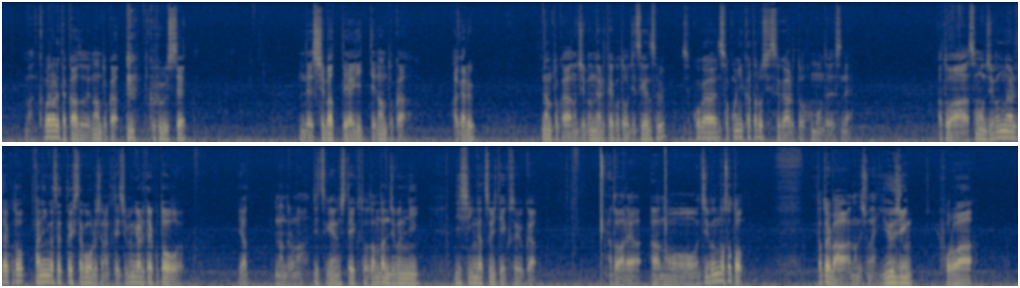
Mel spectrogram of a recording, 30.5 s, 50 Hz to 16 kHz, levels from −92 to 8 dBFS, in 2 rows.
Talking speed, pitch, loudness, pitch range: 335 characters per minute, 90 Hz, -32 LUFS, 80-105 Hz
